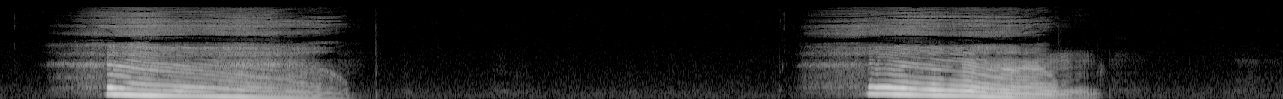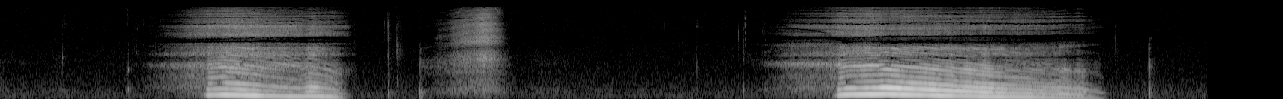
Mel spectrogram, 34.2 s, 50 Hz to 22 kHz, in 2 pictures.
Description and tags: Male yawning using a Zoom H6 with an XY mic and a foam screen and tripod in a controlled bedroom with tiled floors. Recorded standing in front of the recorder. Recorded for a school project for a SFX library.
